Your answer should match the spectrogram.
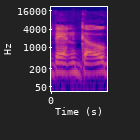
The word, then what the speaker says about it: Van Gogh: We're all saying Van Gogh because we don't have that fricative in English, right?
